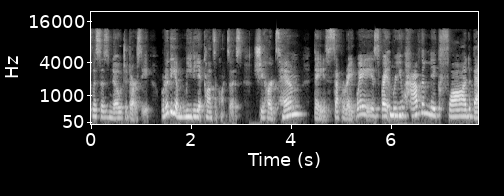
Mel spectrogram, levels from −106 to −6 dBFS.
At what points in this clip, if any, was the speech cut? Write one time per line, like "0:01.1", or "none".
0:04.4
0:06.0

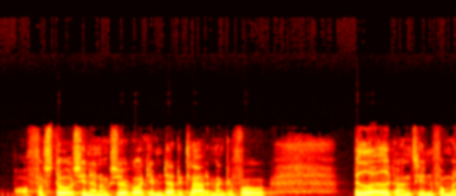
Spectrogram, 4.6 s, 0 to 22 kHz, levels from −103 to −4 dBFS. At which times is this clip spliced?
0:02.0

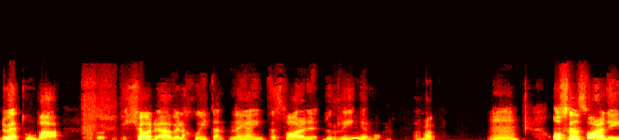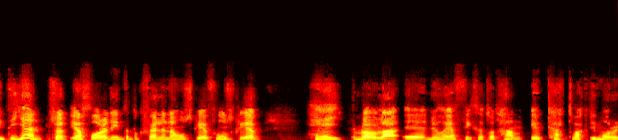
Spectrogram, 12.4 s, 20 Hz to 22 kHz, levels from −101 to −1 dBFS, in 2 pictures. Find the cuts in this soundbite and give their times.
0:06.6
0:09.7

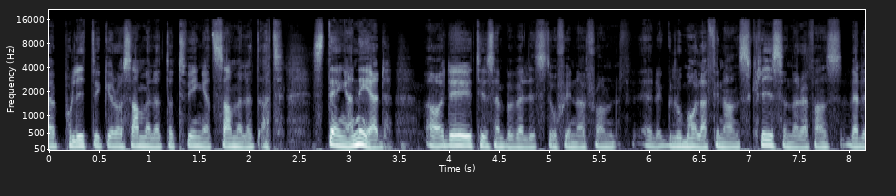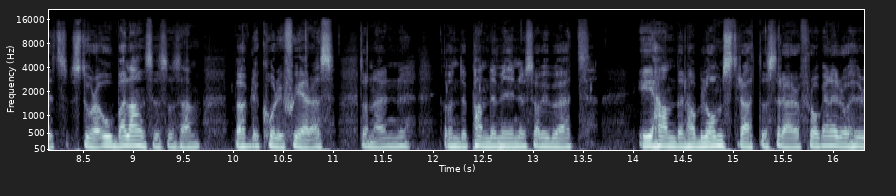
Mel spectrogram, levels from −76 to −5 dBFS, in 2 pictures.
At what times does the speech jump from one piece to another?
0:11.3

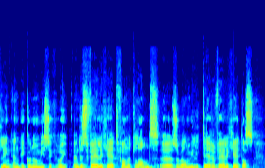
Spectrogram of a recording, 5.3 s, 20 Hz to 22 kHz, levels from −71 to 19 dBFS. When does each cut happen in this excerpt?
0:01.3

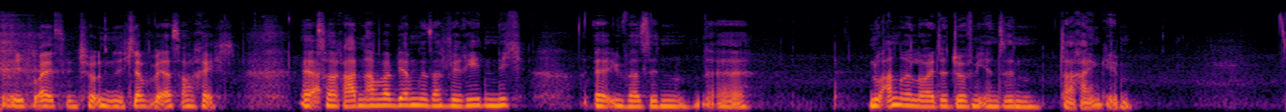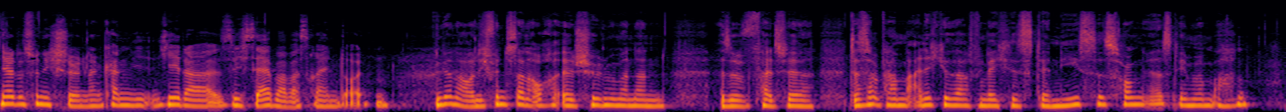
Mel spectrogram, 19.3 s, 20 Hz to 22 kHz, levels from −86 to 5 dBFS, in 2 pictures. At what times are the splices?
0:02.4
0:17.0

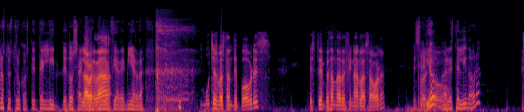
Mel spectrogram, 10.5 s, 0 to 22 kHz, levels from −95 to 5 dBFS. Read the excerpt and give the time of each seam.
none

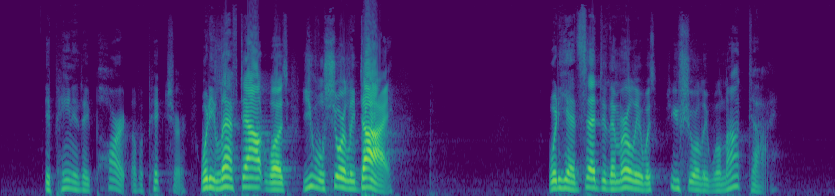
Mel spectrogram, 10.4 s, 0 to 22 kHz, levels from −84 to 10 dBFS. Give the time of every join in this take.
0:02.4

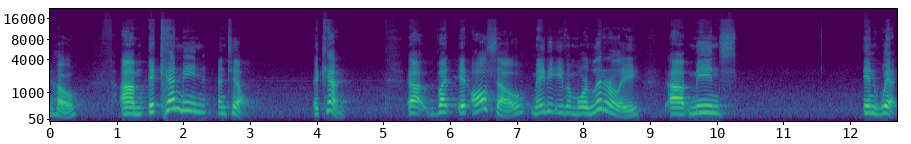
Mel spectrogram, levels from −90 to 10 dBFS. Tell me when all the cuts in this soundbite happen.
none

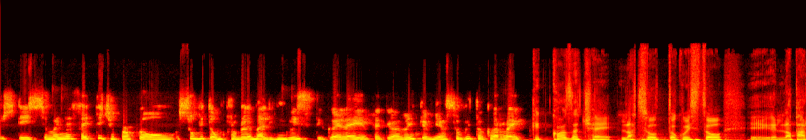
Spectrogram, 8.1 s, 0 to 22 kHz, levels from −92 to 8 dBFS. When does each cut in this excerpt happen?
0:05.3
0:06.3

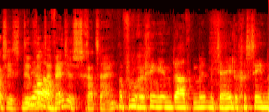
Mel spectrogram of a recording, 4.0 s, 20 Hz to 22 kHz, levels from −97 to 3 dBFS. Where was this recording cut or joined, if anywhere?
0:02.9

